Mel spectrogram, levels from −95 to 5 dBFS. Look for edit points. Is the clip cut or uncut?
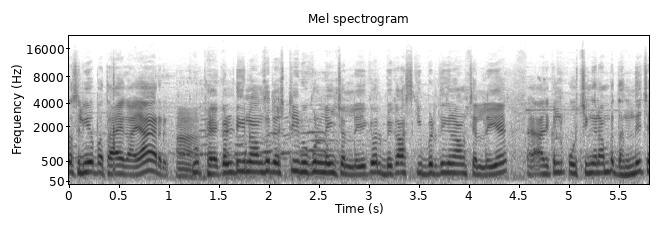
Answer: cut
